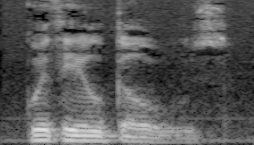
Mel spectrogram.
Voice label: Cornish; Withielgoose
